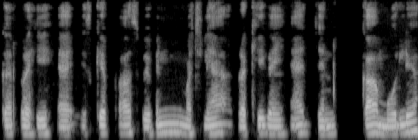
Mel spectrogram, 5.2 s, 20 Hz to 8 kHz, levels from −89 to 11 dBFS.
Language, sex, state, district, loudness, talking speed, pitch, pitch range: Hindi, male, Uttarakhand, Uttarkashi, -21 LUFS, 160 wpm, 120 Hz, 115-125 Hz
